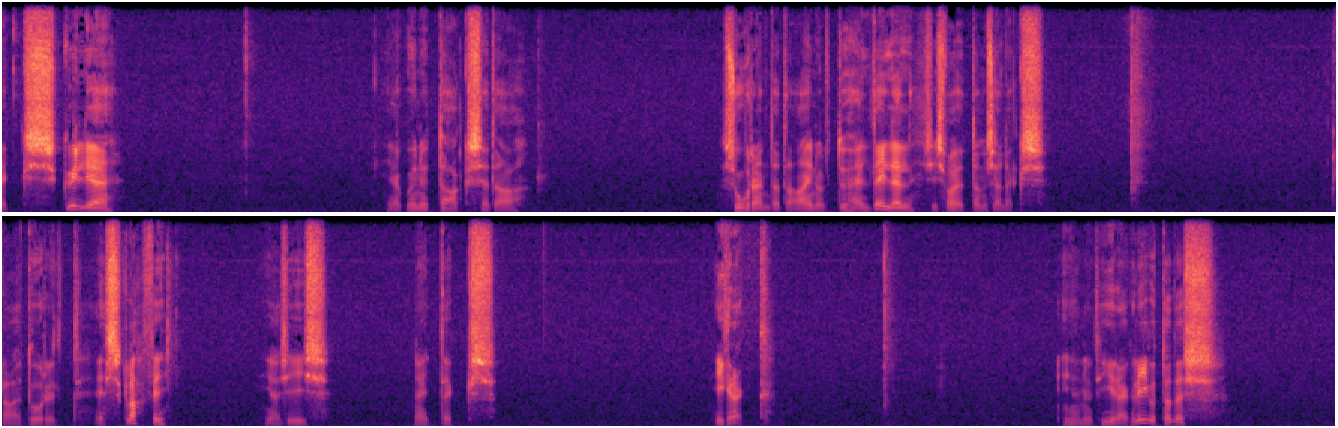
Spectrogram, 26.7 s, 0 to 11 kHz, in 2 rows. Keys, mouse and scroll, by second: 0.1 click, 0.9 right click, 1.8 scroll down 1, 2.4 middle click, 14.9 s.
